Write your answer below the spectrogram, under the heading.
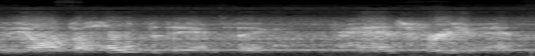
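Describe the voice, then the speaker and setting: An older man chatting casually in a halting, reminiscing way over a radio link. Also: medium pitch, animated. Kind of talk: casual group chat. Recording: muffled, very noisy radio link.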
